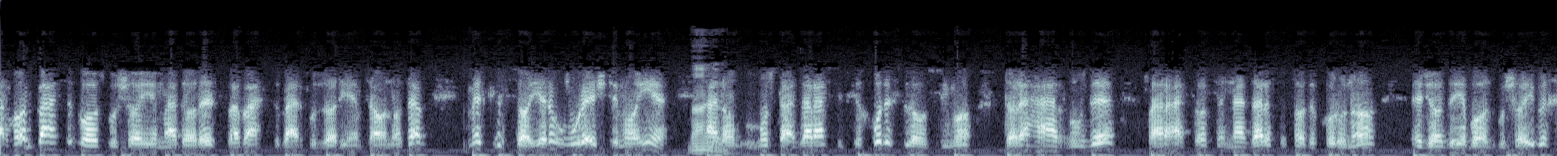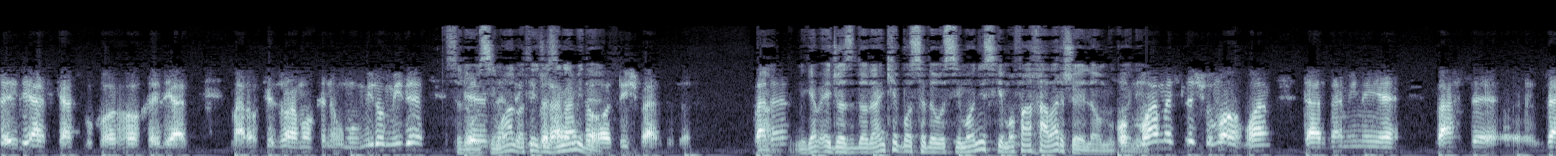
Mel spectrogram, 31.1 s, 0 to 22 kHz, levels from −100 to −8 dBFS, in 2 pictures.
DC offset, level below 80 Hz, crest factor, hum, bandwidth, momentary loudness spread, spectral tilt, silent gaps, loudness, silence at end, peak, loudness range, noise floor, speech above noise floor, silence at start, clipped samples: under 0.1%; -52 dBFS; 20 dB; none; 11.5 kHz; 9 LU; -4.5 dB/octave; none; -20 LUFS; 0 s; 0 dBFS; 2 LU; -61 dBFS; 42 dB; 0 s; under 0.1%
